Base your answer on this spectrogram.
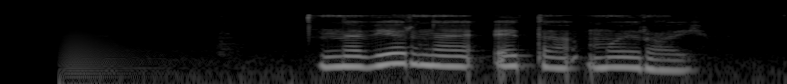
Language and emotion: Russian, neutral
